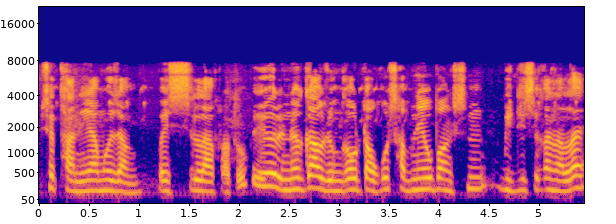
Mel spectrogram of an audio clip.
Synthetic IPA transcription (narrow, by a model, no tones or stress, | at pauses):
setʰanijamɯzaŋbajssilapʰɾatupiɯɾɯnɯɡawzɯŋɡawtawkʰɯsabniawbaŋsinbidisikanalaj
